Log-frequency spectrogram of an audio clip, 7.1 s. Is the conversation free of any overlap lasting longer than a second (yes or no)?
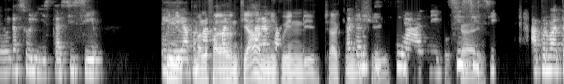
no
